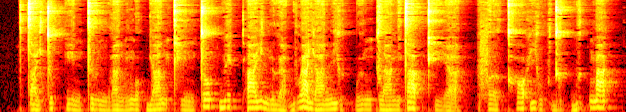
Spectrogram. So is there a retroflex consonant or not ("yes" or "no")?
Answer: no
